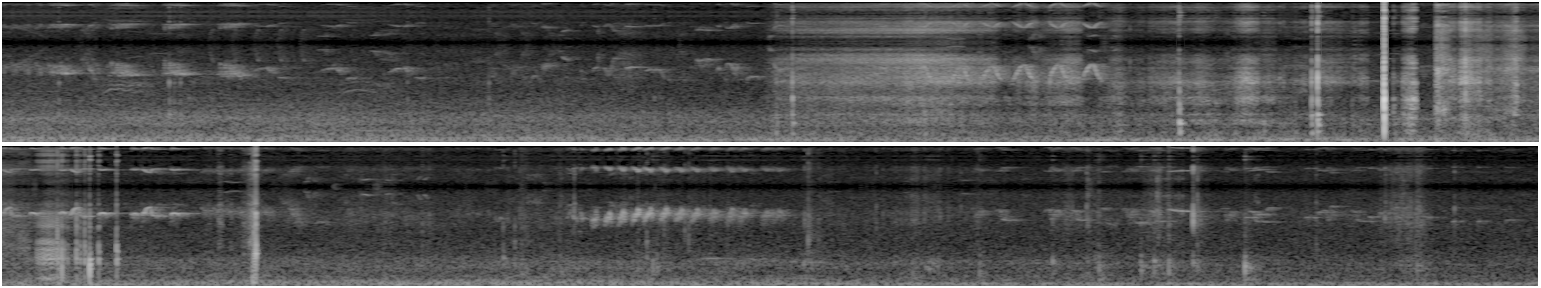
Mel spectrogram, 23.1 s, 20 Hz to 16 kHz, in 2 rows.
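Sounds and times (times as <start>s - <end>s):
small birds chirping: 0.0s - 23.0s.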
